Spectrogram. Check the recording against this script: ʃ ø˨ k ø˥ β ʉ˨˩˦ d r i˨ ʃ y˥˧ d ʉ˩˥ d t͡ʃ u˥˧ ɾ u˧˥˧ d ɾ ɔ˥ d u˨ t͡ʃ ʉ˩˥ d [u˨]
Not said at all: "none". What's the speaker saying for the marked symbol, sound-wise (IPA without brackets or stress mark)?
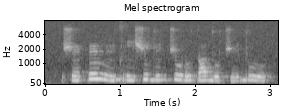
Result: u˥˧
